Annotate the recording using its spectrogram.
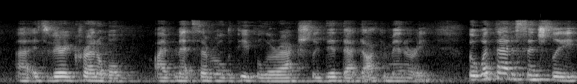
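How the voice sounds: A woman talks at a fairly quick pace with fairly even intonation and a fairly bright tone. Her pitch is fairly low, and audible room echo surrounds her.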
